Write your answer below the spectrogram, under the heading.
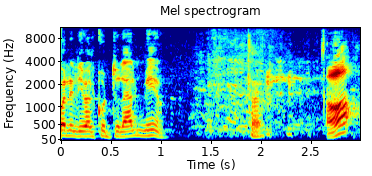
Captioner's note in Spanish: Risas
